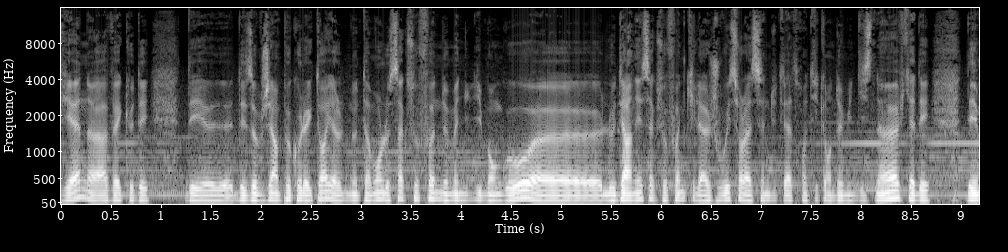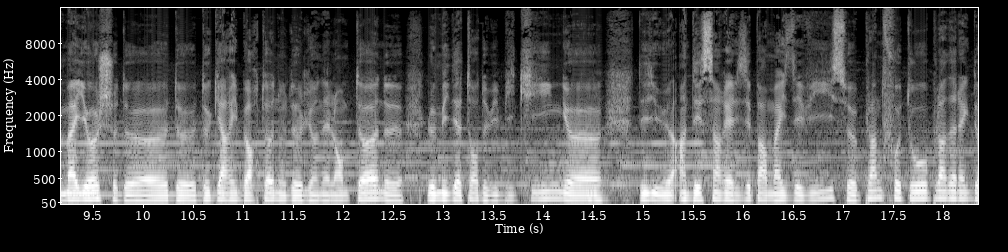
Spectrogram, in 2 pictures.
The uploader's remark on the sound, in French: En direct de Jazz à Vienne 2022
